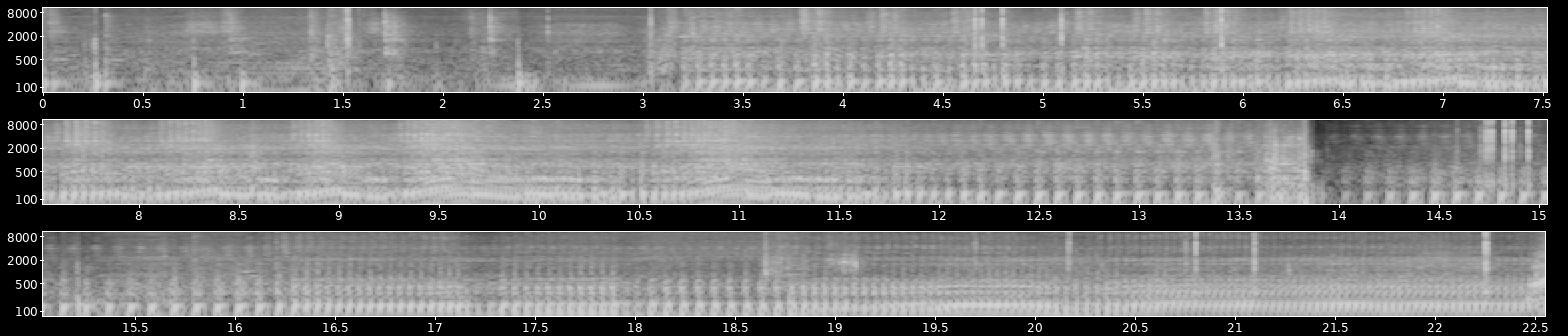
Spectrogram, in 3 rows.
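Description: A loud, tuned spec 57 motorcycle engine idling roughly, then revving hard and repeatedly, close by, with a brief drop before it settles into a throaty rumble.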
